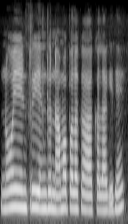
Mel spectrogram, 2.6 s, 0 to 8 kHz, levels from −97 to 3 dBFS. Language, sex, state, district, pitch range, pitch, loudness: Kannada, female, Karnataka, Bangalore, 205-230 Hz, 220 Hz, -13 LUFS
